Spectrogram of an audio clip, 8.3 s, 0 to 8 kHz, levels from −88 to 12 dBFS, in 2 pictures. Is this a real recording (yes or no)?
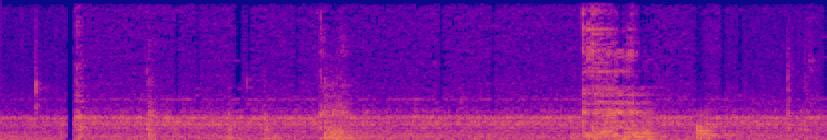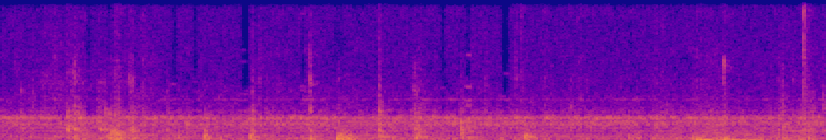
yes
